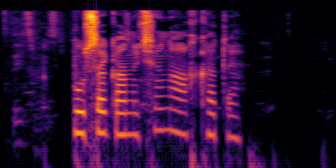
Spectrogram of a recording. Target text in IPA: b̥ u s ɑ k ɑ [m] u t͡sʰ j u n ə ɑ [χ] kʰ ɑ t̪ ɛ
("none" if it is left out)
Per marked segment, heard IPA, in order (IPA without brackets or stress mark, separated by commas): n, χ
